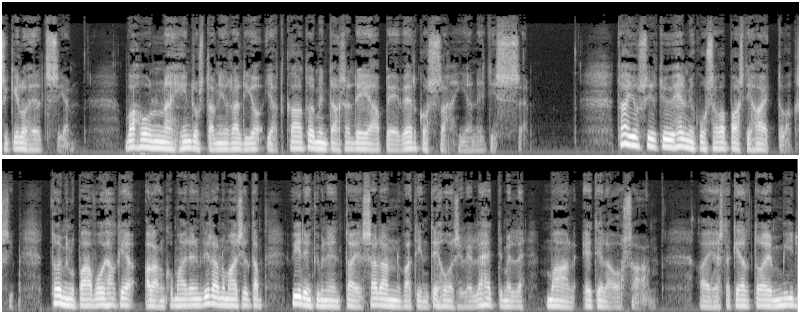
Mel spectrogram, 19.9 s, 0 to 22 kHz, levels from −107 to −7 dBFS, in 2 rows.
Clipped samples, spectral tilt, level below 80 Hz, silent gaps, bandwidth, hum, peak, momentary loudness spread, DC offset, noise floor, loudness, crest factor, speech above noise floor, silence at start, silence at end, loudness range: under 0.1%; -5.5 dB/octave; -54 dBFS; none; 16 kHz; none; 0 dBFS; 14 LU; under 0.1%; -60 dBFS; -18 LUFS; 18 dB; 42 dB; 0 s; 0 s; 6 LU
